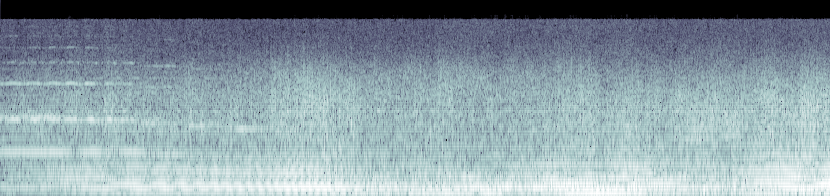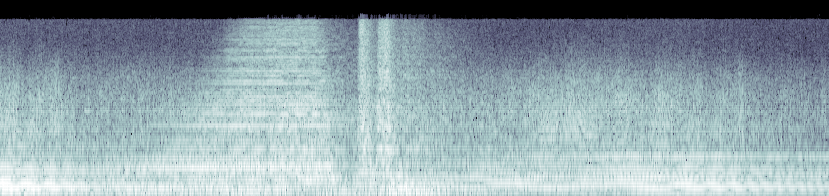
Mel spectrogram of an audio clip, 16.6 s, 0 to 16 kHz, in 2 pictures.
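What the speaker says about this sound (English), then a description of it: "In the killer group, one plane develops a problem with its wheel as it heads down the runway." World War II P-38 Lightning fighter planes roll down a runway, their propeller engines making a loud, sustained droning hum that swells and shifts in pitch, with a brief hissing burst partway through.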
